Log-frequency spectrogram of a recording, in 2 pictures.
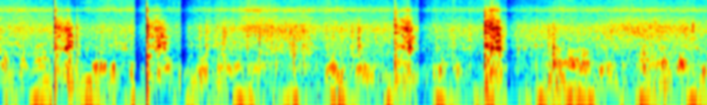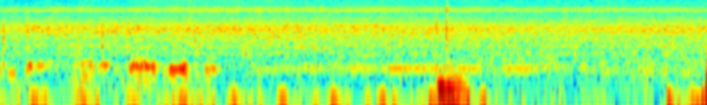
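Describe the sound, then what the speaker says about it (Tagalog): Food is dry-roasted in salt in a pan and stirred, giving a steady close hiss with a run of loud scraping stirs near the start and quieter scraping later, plus an occasional faint high tone. "Isasangag natin sa sa asin para din masira."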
